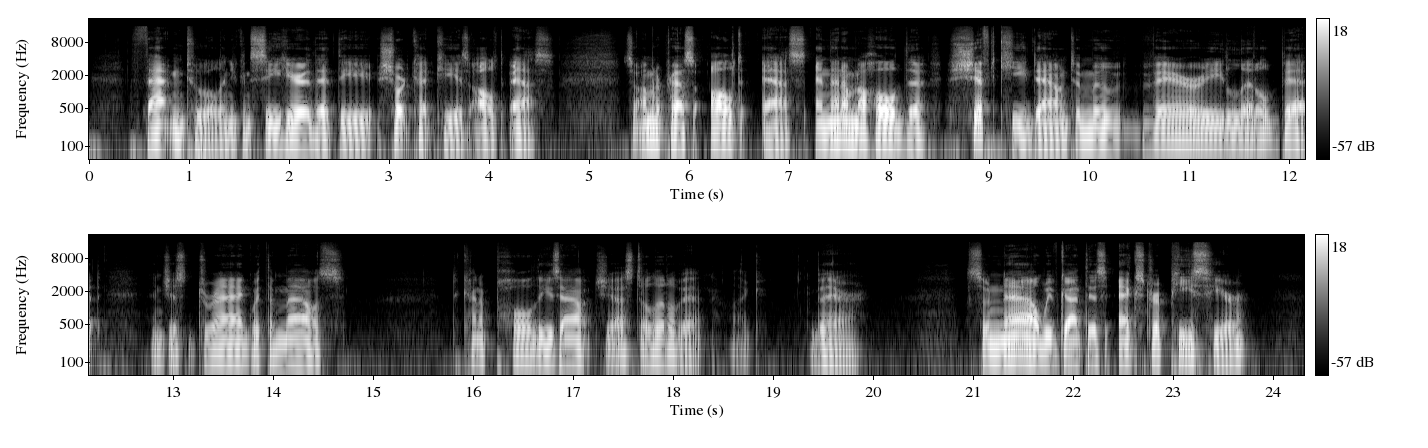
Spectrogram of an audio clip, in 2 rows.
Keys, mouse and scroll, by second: 6.8 alt+s, 18.9 click, 19.9 middle click, 20.7 scroll up 1, 21.0 a, 21.6 middle click, 22.2 shift+middle click, 22.7 middle click.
